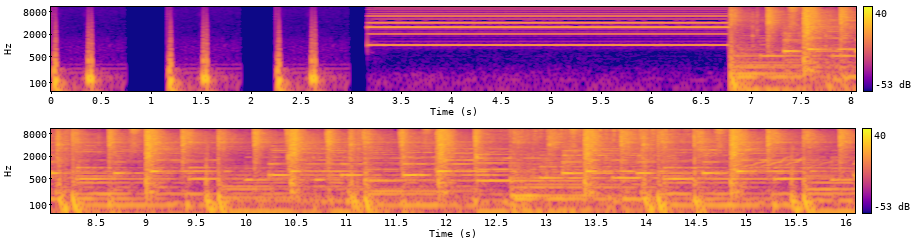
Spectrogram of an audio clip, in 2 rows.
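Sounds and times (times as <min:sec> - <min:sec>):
heartbeat thumps: 0:00.0 - 0:02.9
steady electronic beep tone: 0:03.2 - 0:06.8
drum-driven music: 0:06.8 - 0:16.0.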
